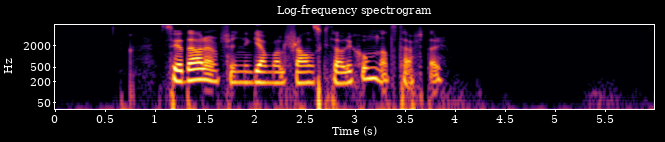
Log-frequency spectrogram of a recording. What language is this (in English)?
Swedish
